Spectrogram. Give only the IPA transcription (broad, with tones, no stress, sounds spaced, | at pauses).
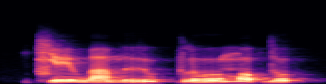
t͡ɕ eː˩˦ w a˧ m r u˦˥ ʔ k l oː˦˥ m ɔ˥˩ ʔ d o˦˥ k̚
